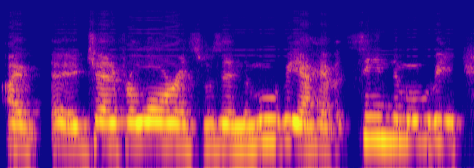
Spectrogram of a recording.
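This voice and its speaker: A woman's voice: mid-range voice, steady tone, fairly quick, darkish tone, muffled recording. A middle-aged woman co-hosting a casual show about books, chatty and full of restarts and asides. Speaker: co-host.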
